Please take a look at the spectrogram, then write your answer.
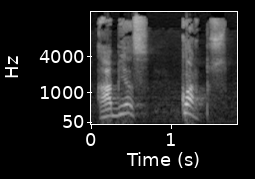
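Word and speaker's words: habeas corpus: sem acento abias corpos como se trata de uma palavra Latina ela não recebe acento gráfico mas a pronúncia é abias corpos habitat assim como habias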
